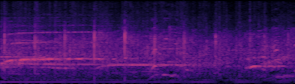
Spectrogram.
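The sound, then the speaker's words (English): Audience applause as a group claps on cue at a religious gathering: dense, steady clapping that holds fairly even through the whole stretch, with voices mixed in over it. “Your group, clap your hands for Debbie.”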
